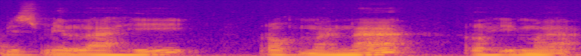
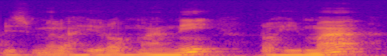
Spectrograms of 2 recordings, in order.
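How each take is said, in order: First: Both final words end in an a vowel. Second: The first ends in i, the second in a. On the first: "Bisa patah dua-duanya" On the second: "awal kasrah uh, ujung patah"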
